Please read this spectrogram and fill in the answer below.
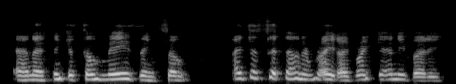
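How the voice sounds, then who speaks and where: A woman with an American accent and a dark, mellow tone speaks at a fairly high pitch and a fairly quick pace, with ordinary pitch variation and a dry, close sound with no echo. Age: 90s. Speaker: WWII veteran worker. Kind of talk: interview.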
